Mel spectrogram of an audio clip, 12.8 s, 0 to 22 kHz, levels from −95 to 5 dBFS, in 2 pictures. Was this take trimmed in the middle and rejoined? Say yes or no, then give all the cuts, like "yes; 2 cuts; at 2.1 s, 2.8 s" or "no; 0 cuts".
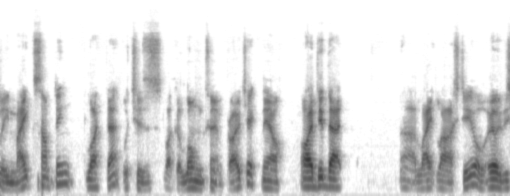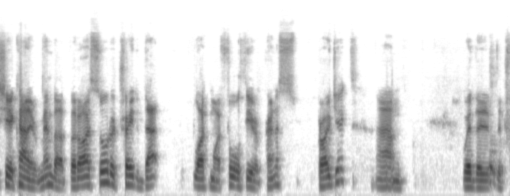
yes; 1 cut; at 3.6 s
